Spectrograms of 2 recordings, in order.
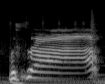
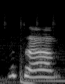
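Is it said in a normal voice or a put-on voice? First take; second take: put-on; normal. First: It is said in a Scream-style voice. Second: It is said in a normal voice.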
